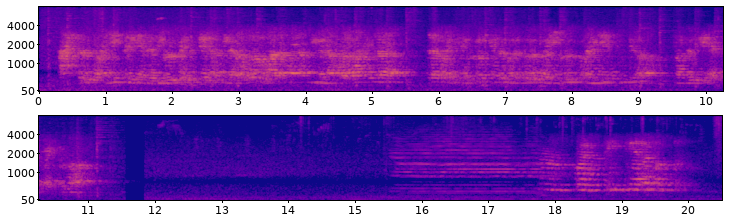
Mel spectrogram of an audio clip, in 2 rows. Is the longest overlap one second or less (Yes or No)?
Yes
